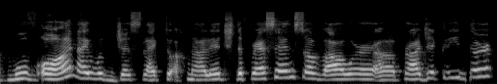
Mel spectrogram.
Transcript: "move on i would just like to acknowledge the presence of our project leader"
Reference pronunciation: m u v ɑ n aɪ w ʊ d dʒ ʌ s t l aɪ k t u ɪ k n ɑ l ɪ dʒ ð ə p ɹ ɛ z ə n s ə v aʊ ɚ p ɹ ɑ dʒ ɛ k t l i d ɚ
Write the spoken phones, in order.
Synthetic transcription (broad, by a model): m u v ɑ n aɪ w ʊ d dʒ ʌ s t l aɪ k t u ɪ k n ɑ l ɪ dʒ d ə p ɹ ɛ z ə n s ə v aʊ ɚ p ɹ ɑ dʒ ɛ k t l i d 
